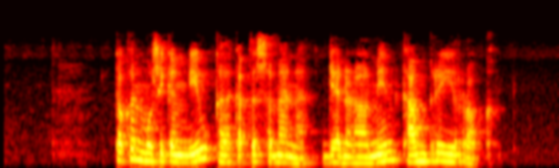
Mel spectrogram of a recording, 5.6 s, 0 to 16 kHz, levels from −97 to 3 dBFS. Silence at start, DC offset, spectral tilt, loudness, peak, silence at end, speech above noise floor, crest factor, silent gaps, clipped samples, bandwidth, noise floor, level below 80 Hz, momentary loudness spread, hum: 1.15 s; under 0.1%; -6.5 dB/octave; -18 LUFS; -2 dBFS; 0.7 s; 50 dB; 18 dB; none; under 0.1%; 7.4 kHz; -67 dBFS; -56 dBFS; 7 LU; none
